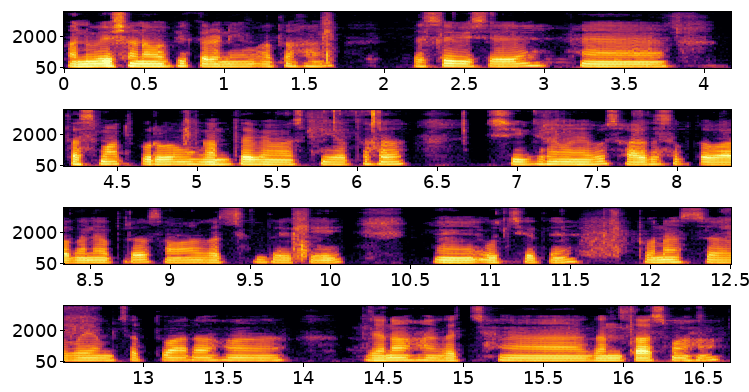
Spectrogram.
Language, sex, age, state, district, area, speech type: Sanskrit, male, 18-30, Odisha, Kandhamal, urban, spontaneous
